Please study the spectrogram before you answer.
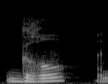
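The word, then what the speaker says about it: grande: final s okay so gr and then same thing here gr and regarding the feminine form you will pronounce it Grand okay don't insist on the final but then pronounce this D Grand and then exactly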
